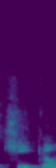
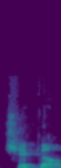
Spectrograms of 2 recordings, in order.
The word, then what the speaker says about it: Chico: terrible I always used to think that was Chico marks but it's Chico marks yeah yeah that's how it's pronounced uh you know these were Jewish guys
